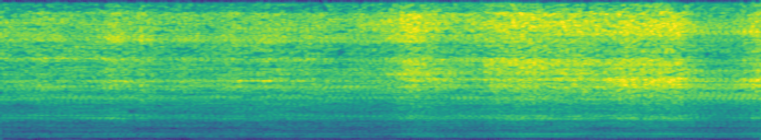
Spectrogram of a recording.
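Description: A wood lathe gouge cutting a Brazil nut husk, a steady close whirring rasp of the spinning workpiece with the tool scraping continuously and swelling slightly louder partway through, no voices.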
